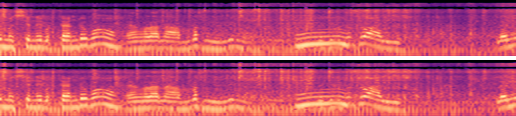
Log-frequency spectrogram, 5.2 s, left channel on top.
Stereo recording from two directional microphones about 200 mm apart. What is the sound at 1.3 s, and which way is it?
Speech, 45° right (ahead or behind).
